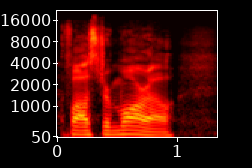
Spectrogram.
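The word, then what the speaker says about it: Foster Moreau: Tight ends, Kmet, Njoku, Foster Morrow, and that is how you pronounce it, Foster Morrow.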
